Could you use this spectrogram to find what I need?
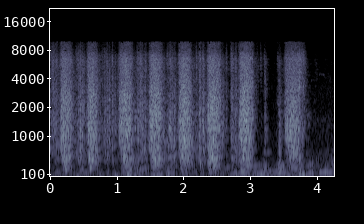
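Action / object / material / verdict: scrape / wool woven rug scrubbed with a push brush / wool / none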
